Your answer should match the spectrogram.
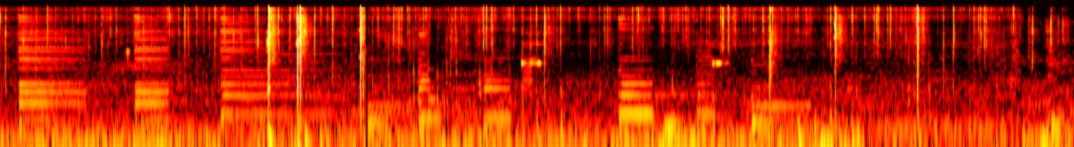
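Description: Acoustic guitar picked slowly, one note at a time, beside a crackling wood campfire whose sharp pops are the loudest sounds, two of them close together about three seconds in.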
